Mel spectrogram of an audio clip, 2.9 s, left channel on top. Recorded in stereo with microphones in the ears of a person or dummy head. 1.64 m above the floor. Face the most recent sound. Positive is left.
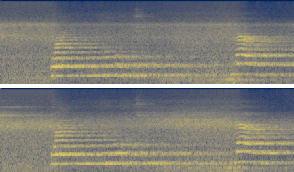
turn(degrees=60)  # may be behind; listen again after turning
